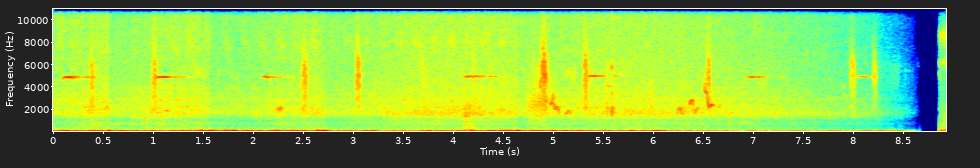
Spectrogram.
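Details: Siberian stonechat of Japanese farmland and grassland: thin, high whistled notes about once a second, mixed with dry ticking clicks, over a steady low rumble of wind.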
